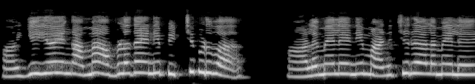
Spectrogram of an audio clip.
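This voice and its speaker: A woman's voice: very high-pitched, moderate pace, fairly bright tone. A woman doing a nervous young village girl. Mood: apologetic. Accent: Kanyakumari Tamil. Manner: apologetic, refusing. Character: nervous young village girl friend, fearful of her mother.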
